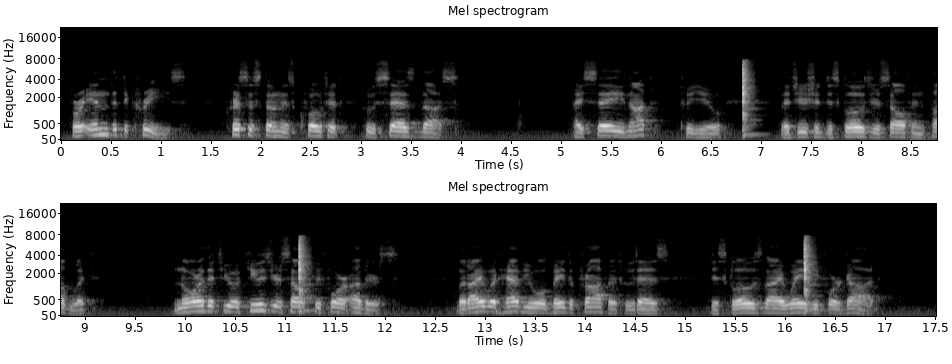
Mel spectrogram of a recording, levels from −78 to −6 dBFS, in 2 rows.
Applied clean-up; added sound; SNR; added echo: none; Snare drum; -1 dB; none.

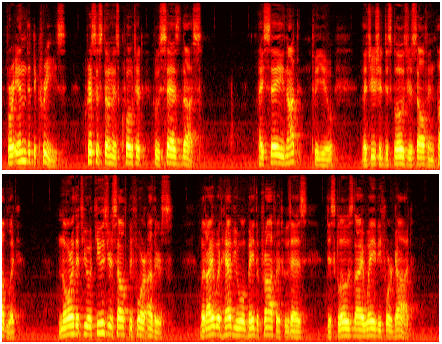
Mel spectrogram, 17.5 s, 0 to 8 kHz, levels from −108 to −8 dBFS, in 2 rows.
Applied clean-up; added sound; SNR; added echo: none; none; none; none.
